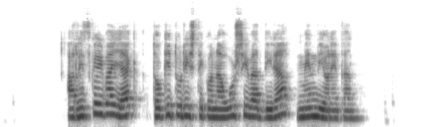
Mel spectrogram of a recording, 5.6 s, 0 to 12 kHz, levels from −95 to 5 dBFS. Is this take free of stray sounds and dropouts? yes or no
yes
